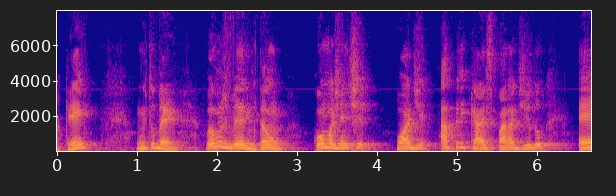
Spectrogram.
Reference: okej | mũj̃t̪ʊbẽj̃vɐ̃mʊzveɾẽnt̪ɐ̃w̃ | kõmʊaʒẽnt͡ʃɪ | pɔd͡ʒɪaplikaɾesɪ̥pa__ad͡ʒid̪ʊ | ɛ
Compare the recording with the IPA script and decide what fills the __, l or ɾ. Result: ɾ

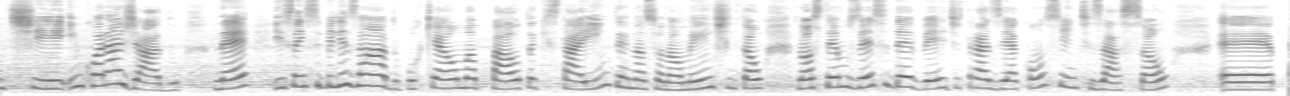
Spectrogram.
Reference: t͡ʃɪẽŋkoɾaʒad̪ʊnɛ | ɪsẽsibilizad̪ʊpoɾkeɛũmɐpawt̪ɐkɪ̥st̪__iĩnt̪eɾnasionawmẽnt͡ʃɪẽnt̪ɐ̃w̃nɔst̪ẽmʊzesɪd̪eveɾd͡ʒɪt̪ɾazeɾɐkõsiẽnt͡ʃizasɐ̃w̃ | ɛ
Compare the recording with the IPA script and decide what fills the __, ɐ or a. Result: a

